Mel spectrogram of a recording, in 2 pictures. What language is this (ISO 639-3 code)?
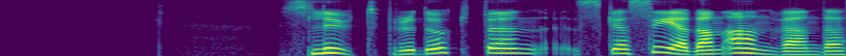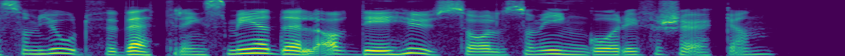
swe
